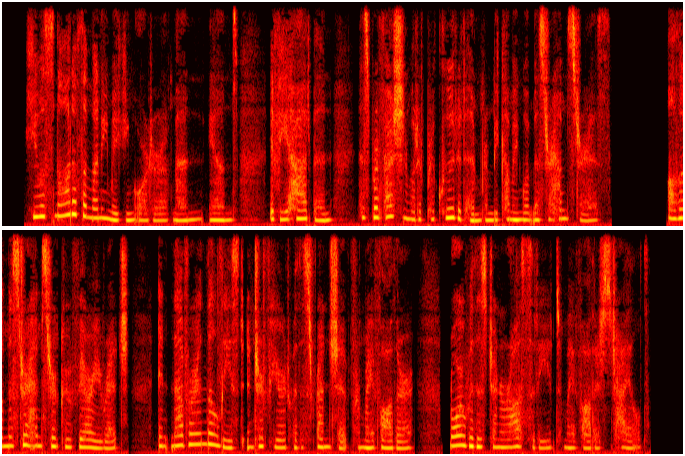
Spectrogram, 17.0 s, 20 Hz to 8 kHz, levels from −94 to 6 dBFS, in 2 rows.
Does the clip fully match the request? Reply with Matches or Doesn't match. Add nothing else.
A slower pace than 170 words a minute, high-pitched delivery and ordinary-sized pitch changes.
Doesn't match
